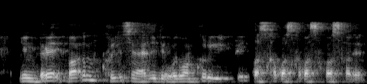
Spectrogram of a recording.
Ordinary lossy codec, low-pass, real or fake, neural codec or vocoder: none; 7.2 kHz; fake; codec, 16 kHz, 16 kbps, FunCodec, trained on LibriTTS, 50 frames a second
